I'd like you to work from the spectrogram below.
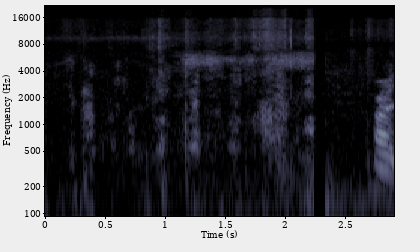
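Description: A young red dog making soft whimpers, yips and short barks, faint and close, with someone speaking nearby.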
